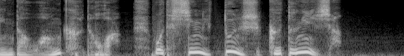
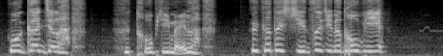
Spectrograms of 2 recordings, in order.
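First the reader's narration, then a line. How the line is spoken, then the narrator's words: Shouting. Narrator (Chinese): 王可放声大叫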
